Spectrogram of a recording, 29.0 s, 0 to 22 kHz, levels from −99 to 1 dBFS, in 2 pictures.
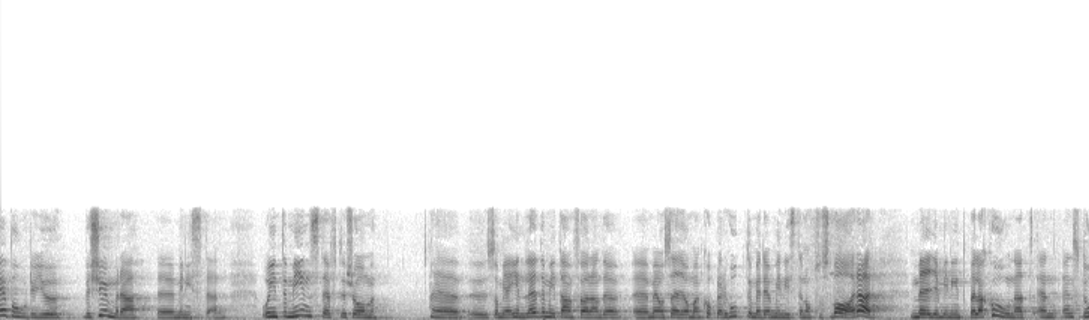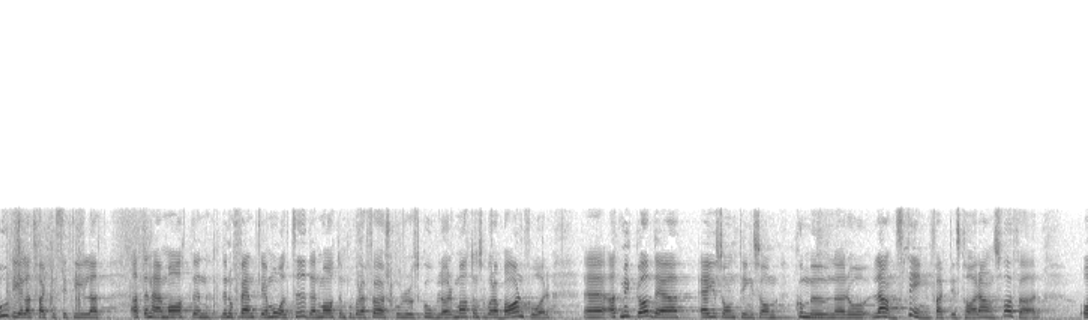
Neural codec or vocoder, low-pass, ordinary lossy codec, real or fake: none; none; none; real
